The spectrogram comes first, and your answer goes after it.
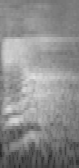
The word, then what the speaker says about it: aeon: The word world here is the Greek word aeon. A-I-O-N. Aeon is actually the way it's pronounced, but it's called age.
